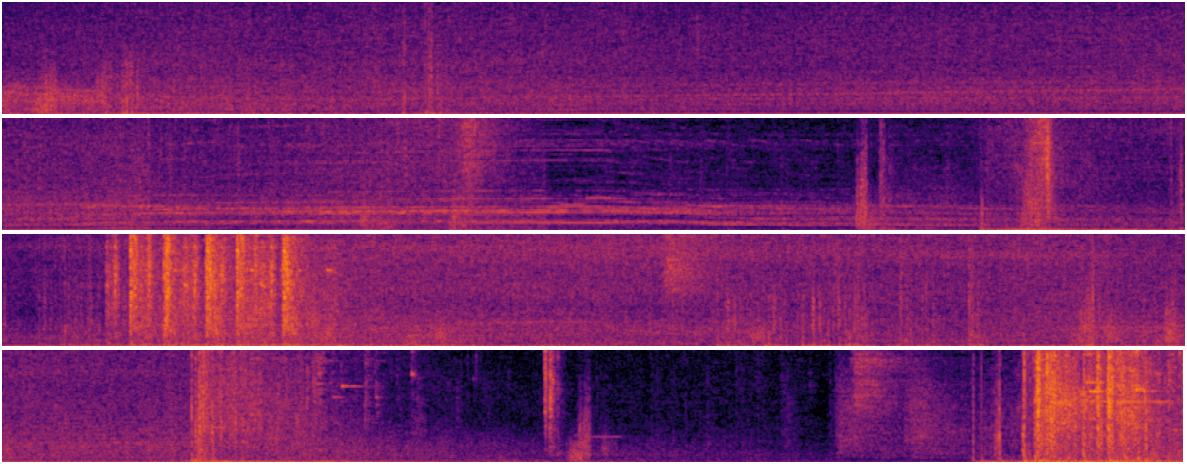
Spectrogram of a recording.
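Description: A heavy vehicle engine rumbles steadily.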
